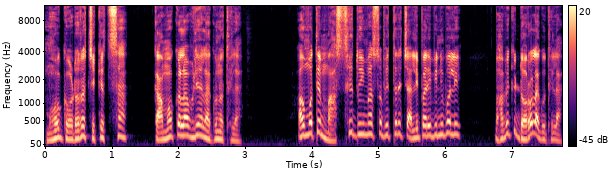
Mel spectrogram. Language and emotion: Odia, fearful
